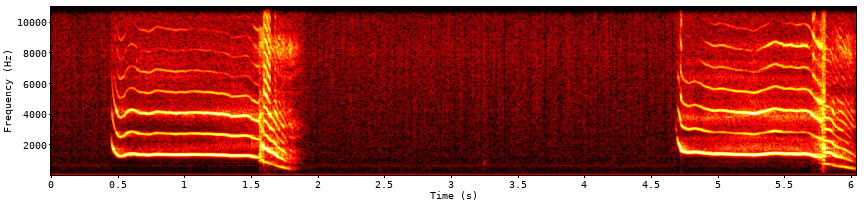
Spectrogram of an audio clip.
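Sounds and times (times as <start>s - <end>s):
long yelp: 0.4s - 1.9s, 4.7s - 6.0s.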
